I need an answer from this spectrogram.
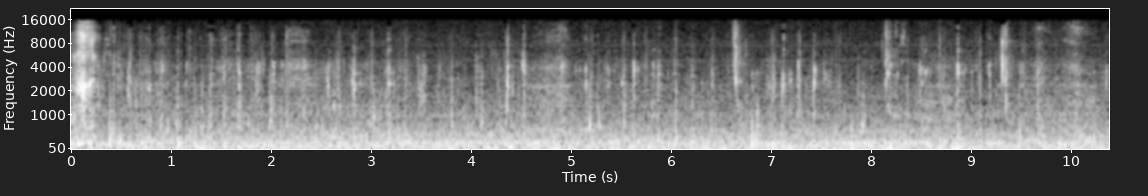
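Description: A bite into a soft block of banana-milk agar-agar jelly at the start, then mouth-close chewing of it with many small clicks.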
